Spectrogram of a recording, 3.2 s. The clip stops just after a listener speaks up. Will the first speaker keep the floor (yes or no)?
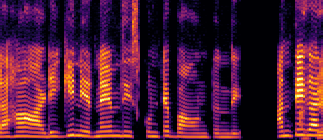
yes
